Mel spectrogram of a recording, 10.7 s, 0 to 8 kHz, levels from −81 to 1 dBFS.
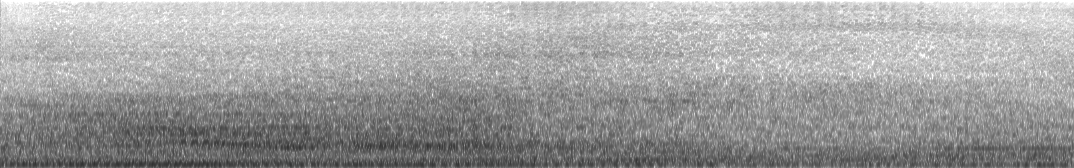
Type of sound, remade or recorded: recorded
